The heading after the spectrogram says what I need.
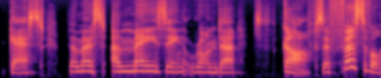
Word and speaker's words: Scharf: correctly did actually yeah most people say sharf and I don't get upset about it because in German that's the right way to say it but when we came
